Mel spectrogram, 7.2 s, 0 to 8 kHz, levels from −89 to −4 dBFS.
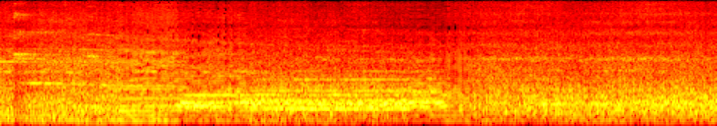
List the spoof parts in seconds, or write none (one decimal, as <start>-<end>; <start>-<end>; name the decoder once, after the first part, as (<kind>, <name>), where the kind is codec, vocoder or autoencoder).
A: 1.2-2.5 (vocoder, BigVGAN v2); 4.1-4.7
